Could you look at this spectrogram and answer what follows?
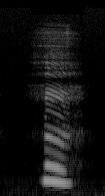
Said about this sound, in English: Did you know that yawns are thought to be contagious? That catching someone else's yawn is linked to empathy? It's a form of social mirroring.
